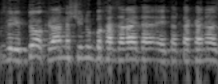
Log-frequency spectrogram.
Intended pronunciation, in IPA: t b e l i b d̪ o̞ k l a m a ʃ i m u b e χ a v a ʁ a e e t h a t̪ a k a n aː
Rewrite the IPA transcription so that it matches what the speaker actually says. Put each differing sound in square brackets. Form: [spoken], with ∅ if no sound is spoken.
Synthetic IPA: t [v] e l i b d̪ o̞ k l a m a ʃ i [n] u b e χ a [z] a ʁ a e e t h a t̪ a k a n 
